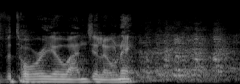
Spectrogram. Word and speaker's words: Vittorio Angelone: because like we discussed, my name is Vittorio Angelone. And that's not how you're supposed to say that. It shouldn't be in a Belfast accent. There's no one in Naples going, Vittorio Angelone.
